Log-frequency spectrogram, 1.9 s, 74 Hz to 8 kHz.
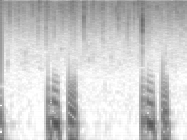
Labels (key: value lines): label: biophony
recorder: SoundTrap 500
